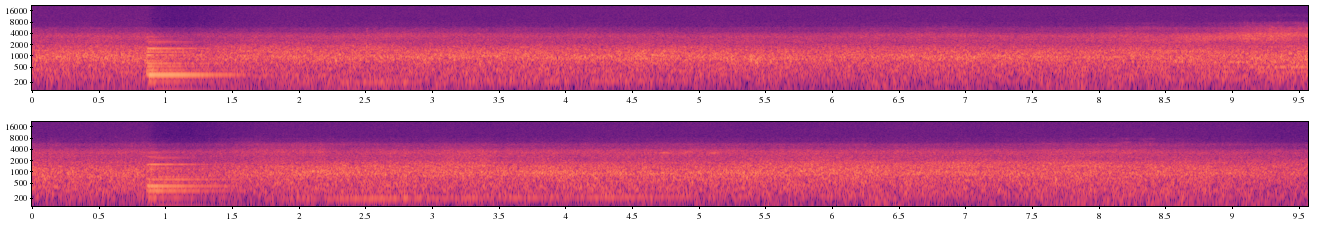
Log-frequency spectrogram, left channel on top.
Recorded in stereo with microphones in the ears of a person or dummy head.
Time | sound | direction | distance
0.9 | a piano | 30° left (ahead or behind) | 2.5 m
